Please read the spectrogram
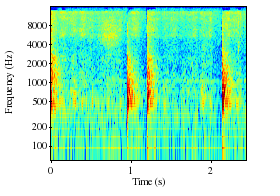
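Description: Chalk scratching faintly on a chalkboard as words are written, with a couple of short chalk taps about a second in.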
